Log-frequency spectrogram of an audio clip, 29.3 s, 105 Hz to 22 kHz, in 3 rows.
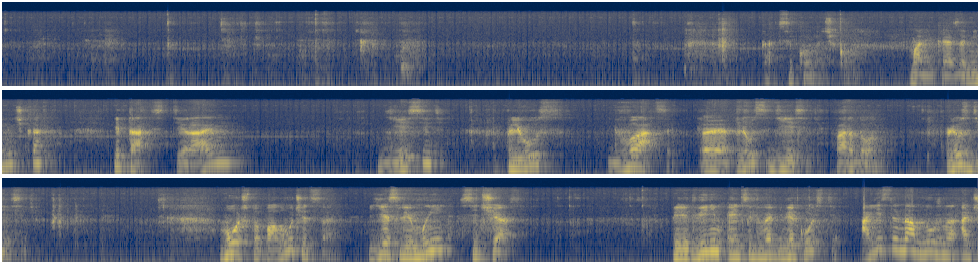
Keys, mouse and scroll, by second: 0.3 right click, 0.9 right click, 1.5 Tab, 10.0-11.2 typing, 13.4 KP_0, 14.5 shift+KP_Add, 15.6 KP_2, 16.0 KP_0, 17.3 BackSpace, 17.6 BackSpace, 18.6 KP_1, 18.9 KP_0, 23.3 Tab, 25.0 right click, 27.4-29.2 right drag.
